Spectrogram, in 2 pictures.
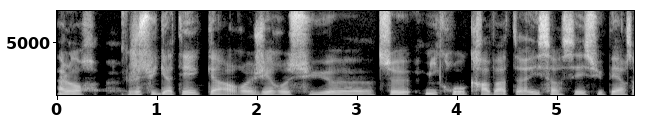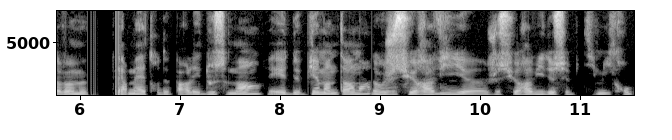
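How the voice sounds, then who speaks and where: Soft-spoken and dark, mellow in tone, a man with a fairly low voice speaks at a fairly slow pace with ordinary pitch variation, in a very clean recording with a silent background and a dry, close sound with no echo. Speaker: wildlife camera youtuber. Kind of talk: vlog narration. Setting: outdoors in forest. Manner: speaking very softly. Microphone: new lavalier mic.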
